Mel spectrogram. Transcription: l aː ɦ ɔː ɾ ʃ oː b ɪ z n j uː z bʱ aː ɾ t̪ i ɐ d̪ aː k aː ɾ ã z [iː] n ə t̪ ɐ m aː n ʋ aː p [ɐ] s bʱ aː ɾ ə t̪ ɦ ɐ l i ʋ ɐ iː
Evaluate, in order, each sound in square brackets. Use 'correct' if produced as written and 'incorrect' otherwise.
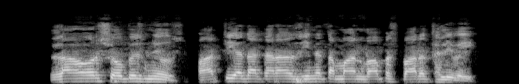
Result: correct, incorrect

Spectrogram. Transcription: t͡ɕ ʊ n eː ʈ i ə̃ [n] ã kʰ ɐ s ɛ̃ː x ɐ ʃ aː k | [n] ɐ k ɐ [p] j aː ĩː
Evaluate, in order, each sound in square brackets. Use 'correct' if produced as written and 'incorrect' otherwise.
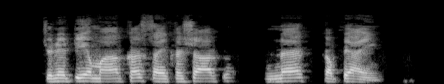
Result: incorrect, correct, correct

